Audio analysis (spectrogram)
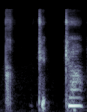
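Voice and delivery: soft, halting stutter on the first sound; flustered stammer. Acted. Man caught off guard by his sweetheart's question, flustered stammer. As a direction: trip nervously into the question.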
